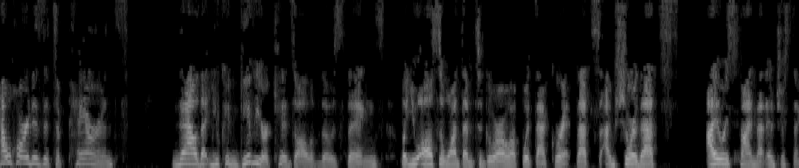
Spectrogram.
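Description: Speaking at a moderate pace, a woman with a plain, everyday voice uses lively intonation at a medium pitch, in a dry, close sound with no echo. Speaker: co-interviewer, real estate professional. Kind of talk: casual interview conversation.

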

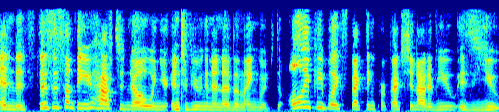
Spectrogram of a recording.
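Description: A New York accent at a very fast pace, hardly any pauses, very wide pitch swings and big swings in loudness. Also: woman, fairly high pitch for a woman. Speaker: language community founder. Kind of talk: interview.

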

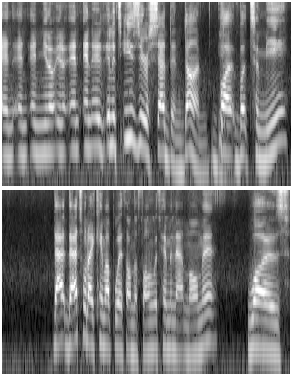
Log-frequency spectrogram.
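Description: Talking at a moderate pace, a man with an American accent has a high-pitched voice and ordinary pitch variation. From Iowa and Arkansas, US Midwest/South. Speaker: ultrarunner and strength coach. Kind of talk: casual interview. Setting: in person.

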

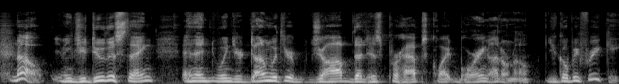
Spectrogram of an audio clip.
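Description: Somewhat breathy and fairly high-pitched, a man speaks at a fairly quick pace with lively intonation. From Texas and southeastern New Mexico. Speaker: podcast host. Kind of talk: casual chat.

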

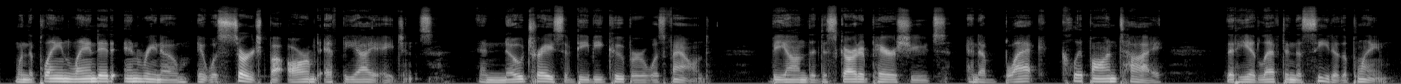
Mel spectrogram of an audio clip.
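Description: This is a plain, everyday voice with fairly even intonation. The pace is fairly slow. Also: man, medium pitch for a man. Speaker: podcast host. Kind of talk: true-crime narration, scripted. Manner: measured, storytelling tone; formal, clear.

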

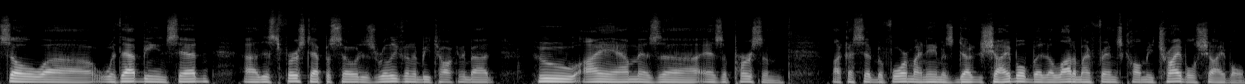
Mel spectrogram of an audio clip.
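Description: A man's medium-pitched voice with a dark, mellow tone and fairly even intonation, at a moderate pace over a quiet background. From Kansas, US. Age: 60s. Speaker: Bible teacher and former missionary. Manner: hesitant with many filler words, slightly nervous.

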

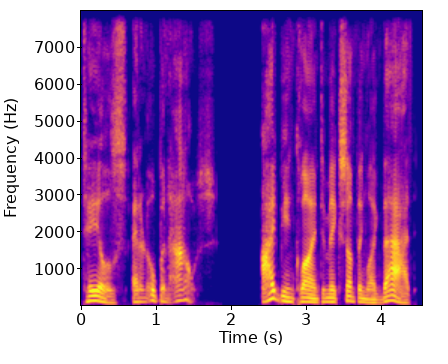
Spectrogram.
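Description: Lively intonation marks an unforced reading voice against a quiet background.

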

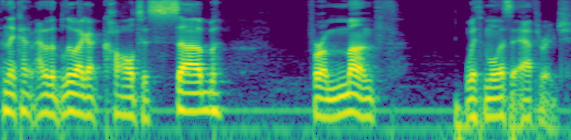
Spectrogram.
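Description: A man with an American accent and vocal fry, at a moderate pace with long, frequent pauses. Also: fairly low pitch for a man, ordinary pitch variation, very clean recording, silent background. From New Jersey, US. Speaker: guitarist. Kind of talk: interview. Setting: at his home.

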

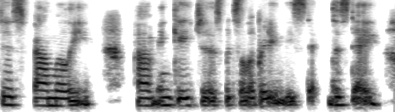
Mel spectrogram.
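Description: This is a normal speaking voice at a fairly slow pace. The sound is dry and close, with no echo. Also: woman. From Mexico-born, raised in US. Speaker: podcast co-host. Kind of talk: interview.

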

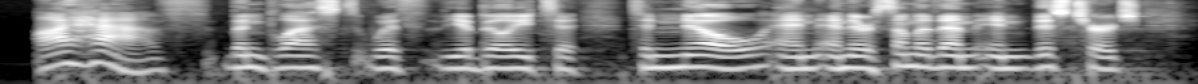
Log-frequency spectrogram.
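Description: There is audible room echo as a man talks at a moderate pace and a fairly high pitch. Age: 30s. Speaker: pastor. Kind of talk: sermon. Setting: church. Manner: halting, frequent repeated words.

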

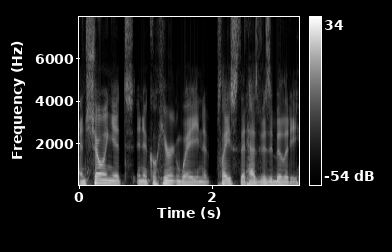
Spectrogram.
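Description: In a Canadian accent, a man talks at a very fast pace with medium pitch and fairly even intonation, the sound dry and close with no echo on a very clean recording with a silent background. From Ottawa, Canada. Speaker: painter. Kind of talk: casual interview.

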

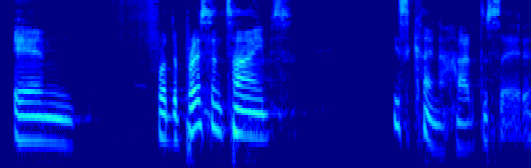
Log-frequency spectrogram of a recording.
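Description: Bright and sharp in tone, a man with a Spanish accent talks at a fairly slow pace with ordinary pitch variation. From El Salvador. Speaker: church men's director. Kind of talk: casual interview.

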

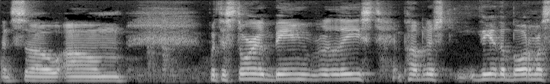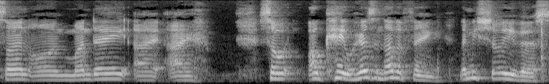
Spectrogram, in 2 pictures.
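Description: A man with an American accent speaks in a normal speaking voice. His pace is fairly slow, with ordinary pitch variation. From Washington D.C. area, Prince George's County, Maryland. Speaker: beatboxer and vocal artist. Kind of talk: casual interview.

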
